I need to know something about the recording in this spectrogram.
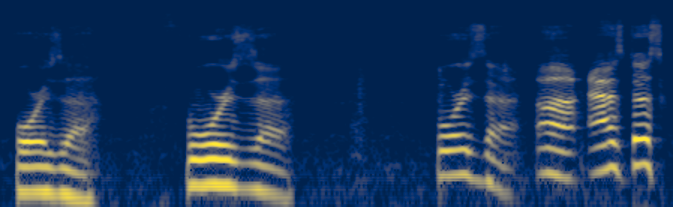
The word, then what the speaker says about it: Forza: feel crazy I know I don't know why that's like the the inclination to pronounce that way forts uh no it's Forza Forza Forza uh as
